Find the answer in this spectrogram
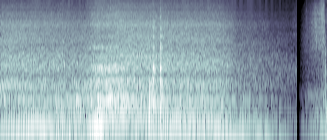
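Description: A car engine revving, its pitch climbing and falling back in the middle, then fading out just before the end.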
